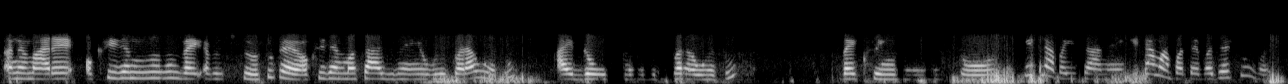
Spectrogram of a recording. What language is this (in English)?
Gujarati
